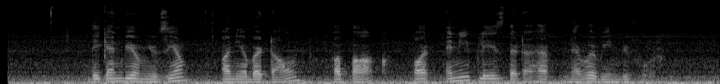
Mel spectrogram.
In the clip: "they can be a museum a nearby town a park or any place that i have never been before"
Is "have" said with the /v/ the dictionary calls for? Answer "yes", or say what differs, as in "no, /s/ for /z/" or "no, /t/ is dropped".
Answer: yes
